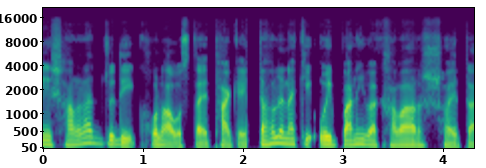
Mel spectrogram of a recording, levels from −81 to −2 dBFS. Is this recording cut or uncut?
uncut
